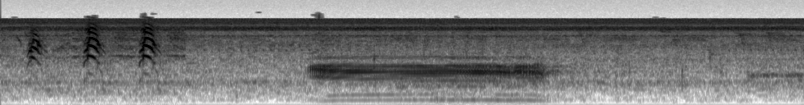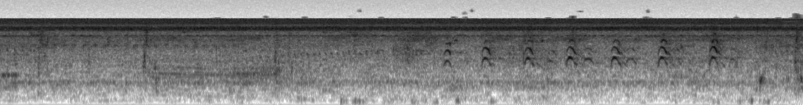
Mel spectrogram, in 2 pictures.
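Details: Grazing Nelore cattle at a Brazilian beef-cattle ranch: a single moo of about a second and a half, preceded by three sharp bird chirps and followed by softer repeated bird calls.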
